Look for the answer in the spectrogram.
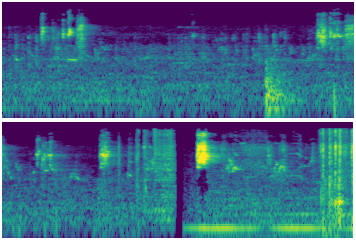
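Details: Budgerigar giving scattered high, short chirps and squeaky notes at irregular moments, with a brief loud burst near the end over a low background hum.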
